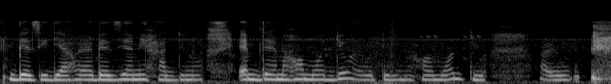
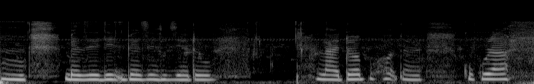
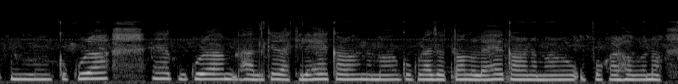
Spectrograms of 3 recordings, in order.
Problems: constant background noise, background conversations at intervals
